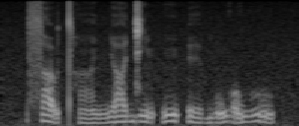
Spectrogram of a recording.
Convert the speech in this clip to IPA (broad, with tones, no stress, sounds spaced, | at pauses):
s a̰˦˨ ʊ̯ tʰ ã˨ ɲ ä˦ d͡ʑ ĩ˦˨ ʔ ĩ˦ ʔ e˨ b ũ˦˨ w ɔ̰˦˨ w ṵ˦˨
